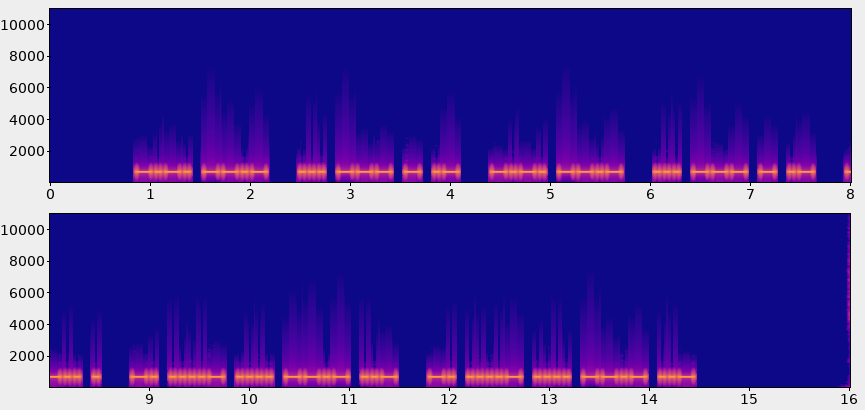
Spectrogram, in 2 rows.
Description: Morse code, heard as a keyed tone, about 25 wpm, 700 Hz. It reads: CQ SOTA CQ SOTA DE N4HQU N4HQU
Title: SOTA QSO Practice 25wpm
